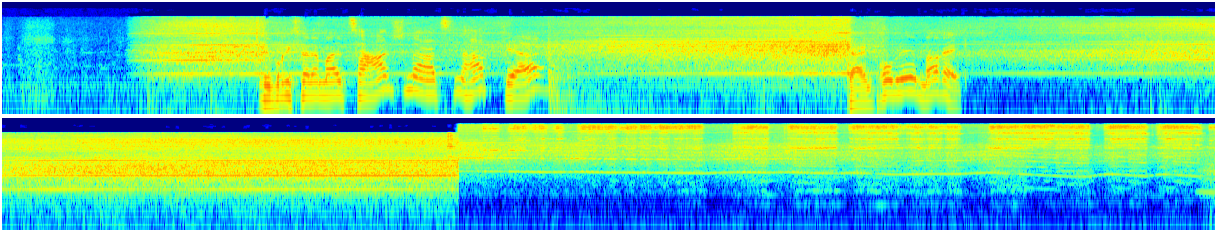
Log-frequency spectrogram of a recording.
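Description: A small rotary tool whirs with a steady high whine.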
